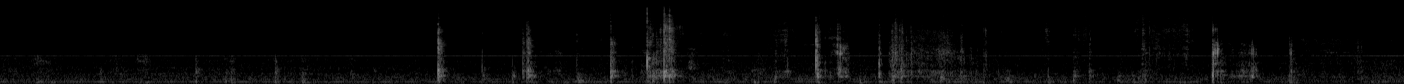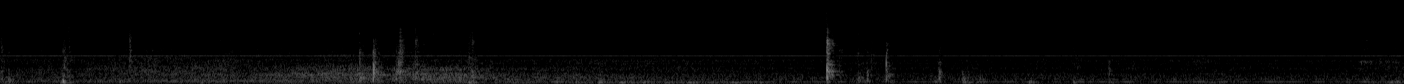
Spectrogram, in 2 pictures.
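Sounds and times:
faint steady hum: 0.0 - 28.0
pencils scratching on paper: 6.8 - 15.0.

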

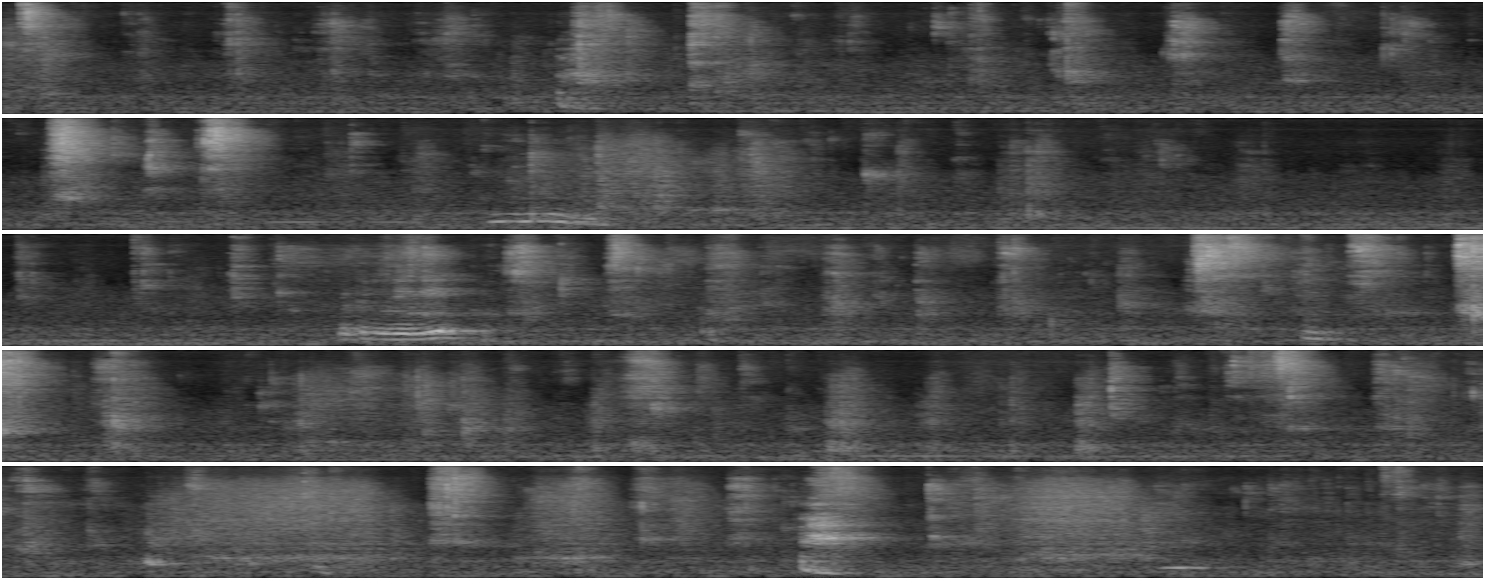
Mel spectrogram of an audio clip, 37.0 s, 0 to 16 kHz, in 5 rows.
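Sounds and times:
chewing crispy snacks: 0.0 - 34.7, 35.7 - 37.0
mouth sounds: 9.8 - 10.6.

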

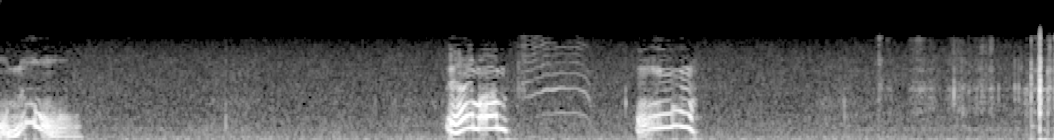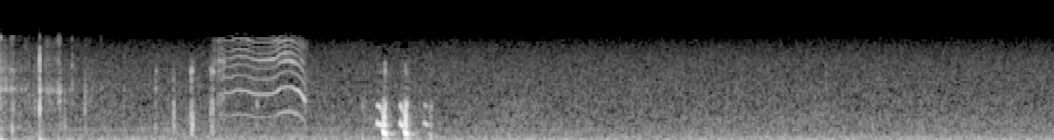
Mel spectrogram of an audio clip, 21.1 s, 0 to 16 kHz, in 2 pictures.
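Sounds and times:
kitten meowing: 5.2 - 6.0, 12.6 - 13.7.

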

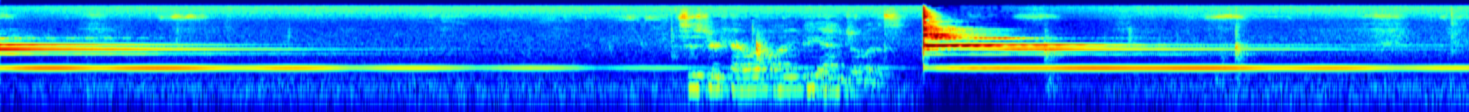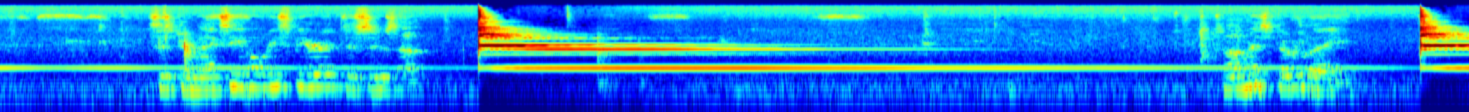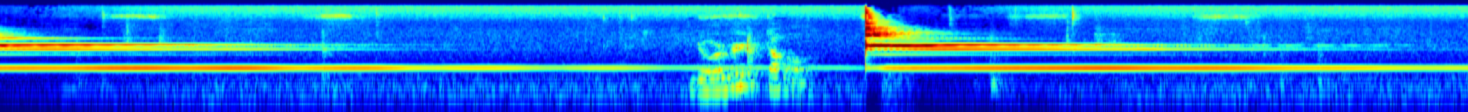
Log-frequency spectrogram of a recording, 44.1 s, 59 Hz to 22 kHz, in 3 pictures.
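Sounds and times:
bell ringing: 0.0 - 7.6, 9.2 - 18.8, 19.4 - 44.0.

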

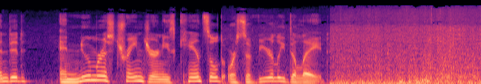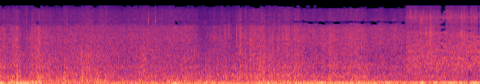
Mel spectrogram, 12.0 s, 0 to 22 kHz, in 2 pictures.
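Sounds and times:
wind buffeting microphone: 4.1 - 11.1
waves breaking against seawall: 4.1 - 12.0.

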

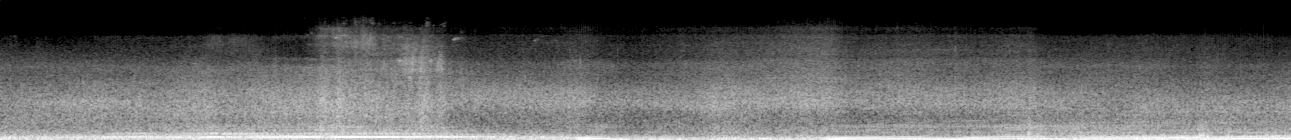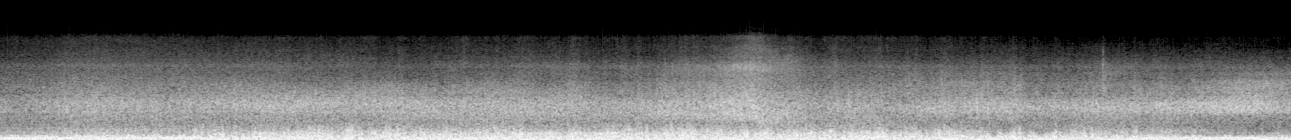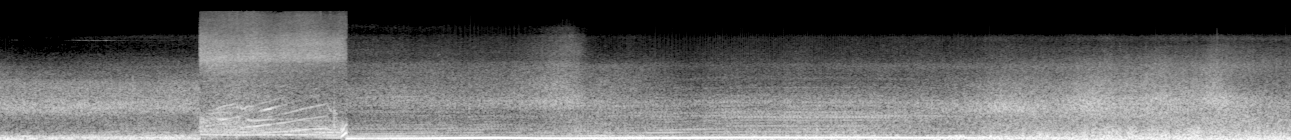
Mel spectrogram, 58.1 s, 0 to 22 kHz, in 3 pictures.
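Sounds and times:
tyre and road noise: 0.0 - 58.0
car engine hum: 40.8 - 54.8.

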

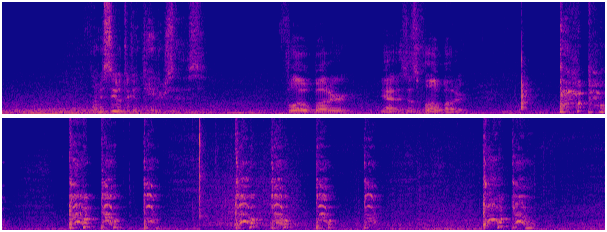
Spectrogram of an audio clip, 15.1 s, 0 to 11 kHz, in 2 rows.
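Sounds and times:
man coughing: 7.0 - 7.7, 8.4 - 9.6, 13.6 - 14.2.

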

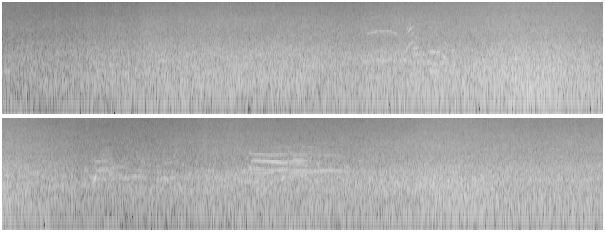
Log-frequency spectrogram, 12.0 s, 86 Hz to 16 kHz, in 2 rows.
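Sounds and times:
surf washing onto beach: 0.0 - 12.0
faint shouts of people: 3.6 - 4.6, 6.6 - 10.0.

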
